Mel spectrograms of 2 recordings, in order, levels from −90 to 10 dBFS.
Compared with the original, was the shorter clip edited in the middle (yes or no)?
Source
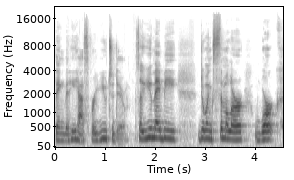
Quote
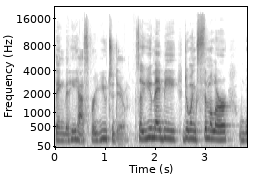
yes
